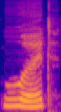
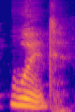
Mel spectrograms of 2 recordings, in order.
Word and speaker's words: would: La pronunciación es would como U-O-D, would.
